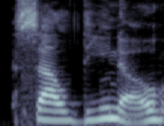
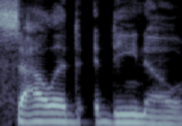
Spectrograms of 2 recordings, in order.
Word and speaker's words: Saladino: Frank Trent Saldino, it's Saladino, literally, who played the camp counselor, had to step in when other cast members took things too far.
